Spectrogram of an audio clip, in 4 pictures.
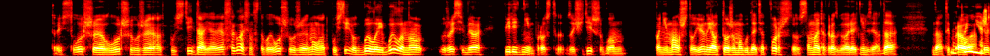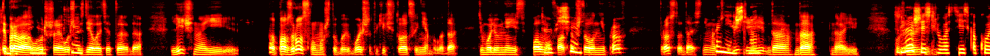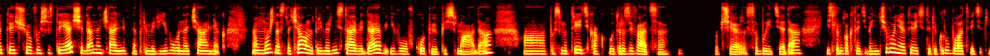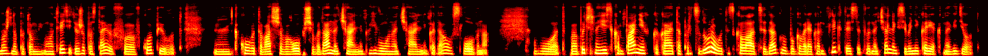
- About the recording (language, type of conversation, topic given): Russian, advice, Как вы обычно реагируете на критику со стороны начальника?
- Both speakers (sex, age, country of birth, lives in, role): female, 40-44, Armenia, Spain, advisor; male, 25-29, Ukraine, United States, user
- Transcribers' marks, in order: other background noise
